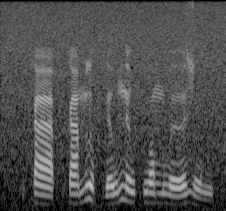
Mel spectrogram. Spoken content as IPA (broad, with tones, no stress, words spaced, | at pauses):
kaː˨˩p̚ ka˨˦mlo˨˩k̚lə˨˦w nə˧wkwɔ˧mvəː˨˦zo̤˨˩ŋ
